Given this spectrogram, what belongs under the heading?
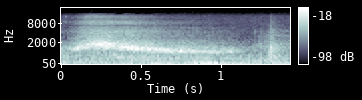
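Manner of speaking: acted wordless whew; relieved exhale. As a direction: blow out a long breath in mock relief. Imitates relief at the lighter charge.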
